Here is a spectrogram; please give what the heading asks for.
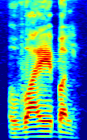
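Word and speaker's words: viable: ले लेगा ठीक है इसका उच्चारण करना बेटा जी वायबल वायबल या विएबल या वायबल वा य ए ब ए ल वायबल इस तरीके से बताओ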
